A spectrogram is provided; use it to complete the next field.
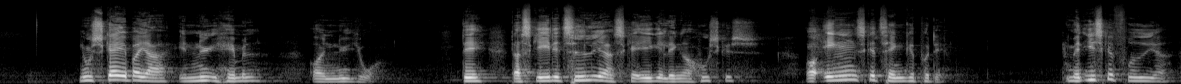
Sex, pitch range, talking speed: male, 110-160 Hz, 145 wpm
